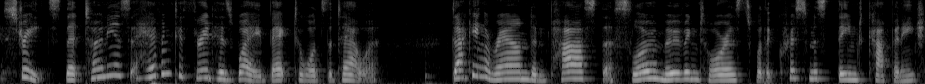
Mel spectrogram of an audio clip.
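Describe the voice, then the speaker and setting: Woman reading a story aloud. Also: mid-range voice. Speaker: podfic reader. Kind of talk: fiction audiobook narration.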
